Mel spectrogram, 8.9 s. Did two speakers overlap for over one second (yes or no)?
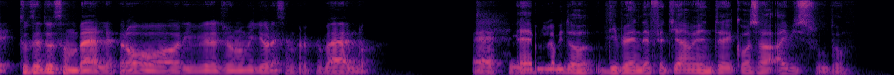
no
